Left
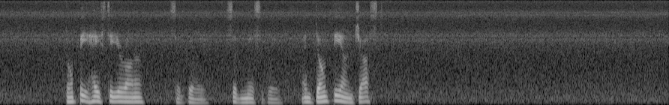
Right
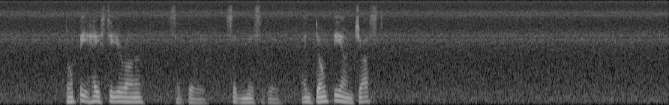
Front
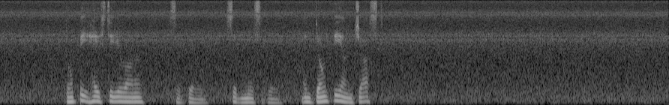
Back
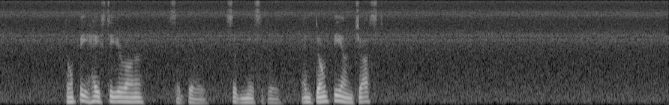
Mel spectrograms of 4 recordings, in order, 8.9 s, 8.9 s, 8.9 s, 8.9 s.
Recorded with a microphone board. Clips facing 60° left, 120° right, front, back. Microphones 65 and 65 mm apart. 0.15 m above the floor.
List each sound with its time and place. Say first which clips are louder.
0.9 s a man speaking: left 4 dB, back 9 dB; 135° left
